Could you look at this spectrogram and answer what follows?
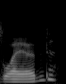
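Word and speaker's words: Ísland: it's called island now i just said island because it's spelled just like ireland right except for the uh the little tilde up there but it's actually island that's what the norse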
